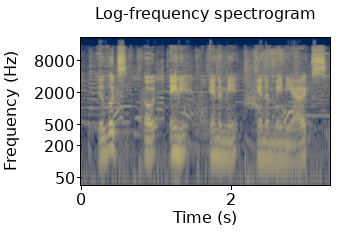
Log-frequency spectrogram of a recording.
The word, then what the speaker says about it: Animaniacs: looks oh any enemy animaniacs is that how you say it yeah animaniacs in a maniac instead of animated animations yeah animaniacs okay um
